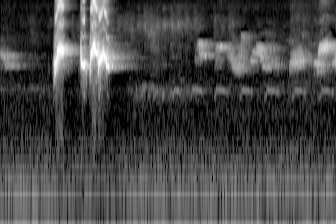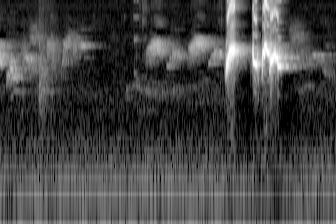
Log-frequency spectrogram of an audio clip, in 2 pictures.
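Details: Red-whiskered bulbuls in cages, two birds set against each other in Thai song styles such as lak wai and nap dok. Two loud, clear whistled phrases bracket a long stretch of soft, varied twittering.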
